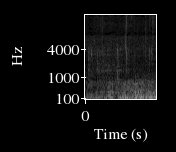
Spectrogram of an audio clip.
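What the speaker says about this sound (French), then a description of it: "Et aujourd'hui, ça la pluie et l'orage." Rain and a thunderstorm during a nomadic road trip, steady pattering rain with a low rumble of thunder building gradually underneath.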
